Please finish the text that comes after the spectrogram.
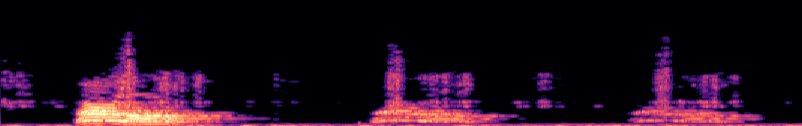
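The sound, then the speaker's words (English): A loud, drawn-out shout calling for a missing man rings out in Echo Valley, then comes back twice off the cliffs around the waterfall, each echo fainter than the last, about two seconds apart, over a low steady hum. “Well, that's one reason this is called Echo Valley. The cliffs around the waterfall down the trail make a perfect sounding board.”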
